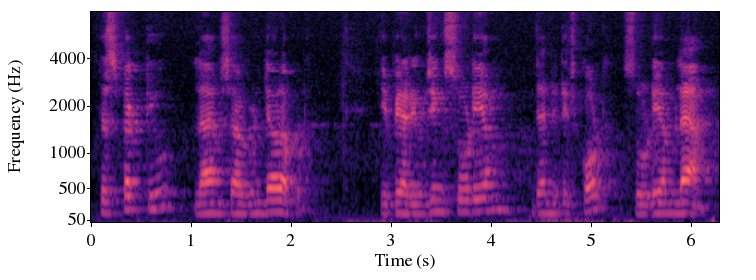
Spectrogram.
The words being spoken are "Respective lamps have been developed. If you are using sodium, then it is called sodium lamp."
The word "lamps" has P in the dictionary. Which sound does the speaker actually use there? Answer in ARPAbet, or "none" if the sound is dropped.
none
